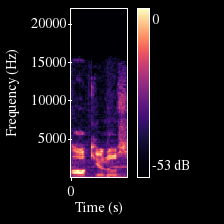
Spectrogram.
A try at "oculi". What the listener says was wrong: Technically, they're pronounced oculi with an I. No, they're oculi in the English version as well.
